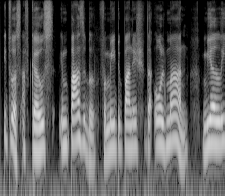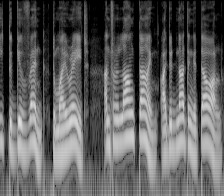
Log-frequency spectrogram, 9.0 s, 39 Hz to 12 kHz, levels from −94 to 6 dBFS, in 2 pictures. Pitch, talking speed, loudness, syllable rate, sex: 160 Hz, 195 wpm, -18 LUFS, 4.8 syllables/s, male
